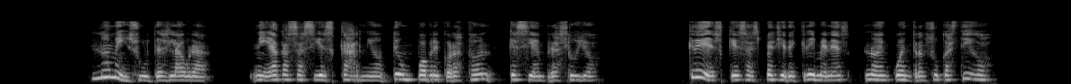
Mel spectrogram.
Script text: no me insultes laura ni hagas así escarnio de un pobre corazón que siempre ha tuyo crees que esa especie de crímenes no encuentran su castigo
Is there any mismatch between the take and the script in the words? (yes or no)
no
